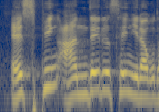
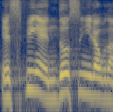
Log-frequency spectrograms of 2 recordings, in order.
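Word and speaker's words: Esping-Andersen: 에스핑 안데르센이라고도 하고요. 에스핑 앤더슨이라고도 합니다. 영미식 발음이거든요.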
